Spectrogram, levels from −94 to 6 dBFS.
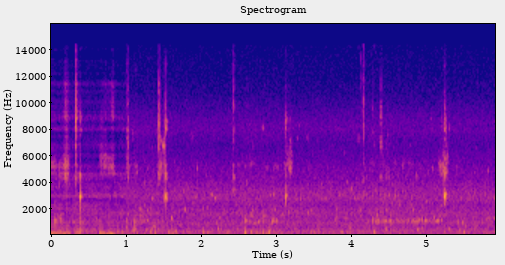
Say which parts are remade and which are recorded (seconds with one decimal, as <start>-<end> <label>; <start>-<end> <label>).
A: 0.0-1.0 remade; 1.0-5.9 recorded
